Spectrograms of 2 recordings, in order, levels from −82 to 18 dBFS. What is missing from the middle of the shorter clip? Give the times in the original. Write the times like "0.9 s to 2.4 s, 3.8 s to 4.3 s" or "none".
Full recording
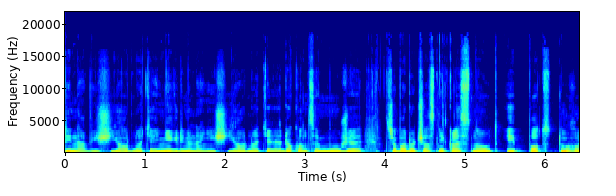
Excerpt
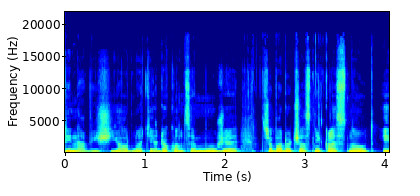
1.1 s to 2.7 s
